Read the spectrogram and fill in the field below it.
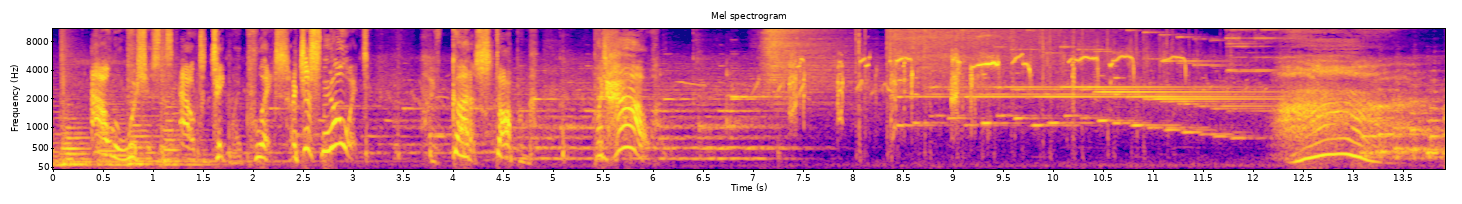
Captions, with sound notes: Aloysius is out to take my place. I just know it! I've got to stop him. But how? [ Mouse squeaking ] Ahhhhh.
